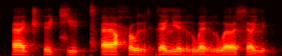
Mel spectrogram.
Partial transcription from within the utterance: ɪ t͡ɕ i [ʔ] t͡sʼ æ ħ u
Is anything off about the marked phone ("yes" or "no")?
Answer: no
